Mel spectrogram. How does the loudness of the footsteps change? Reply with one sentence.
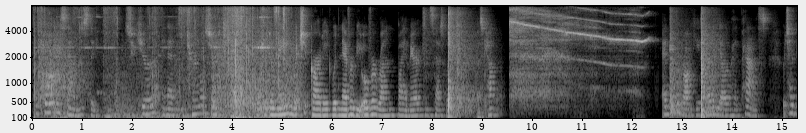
The loudness of the footsteps goes up.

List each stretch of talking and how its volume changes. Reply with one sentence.
You can hear the talking from 0.0 to 9.2 s, getting louder then quieter; and briefly from 12.6 to 15.2 s.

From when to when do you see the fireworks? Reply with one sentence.
You can hear the fireworks from 0.0 to 5.5 s and from 7.8 to 13.9 s.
